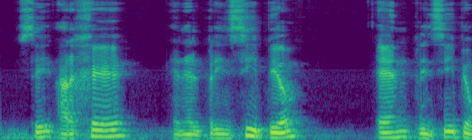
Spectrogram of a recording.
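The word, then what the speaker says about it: ἀρχή: traducimos tal cual en al español en dice arge sí argé en el principio en Principio o en el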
